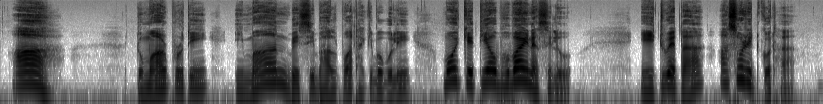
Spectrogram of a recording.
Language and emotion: Assamese, surprised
